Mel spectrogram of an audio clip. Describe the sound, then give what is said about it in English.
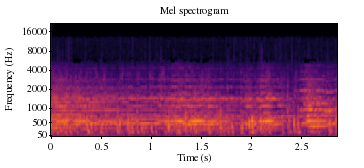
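The horses Scout and Silver gallop, pulling a rattling light wagon that bounces behind them: rapid, continuous clip-clopping hoofbeats at a driving pace, fairly loud, over a dense rumbling background that holds steady throughout. “The light wagon bounced crazily behind the racing horses with a familiar voice of the Lone Ranger shouting, Faster, Scout.”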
